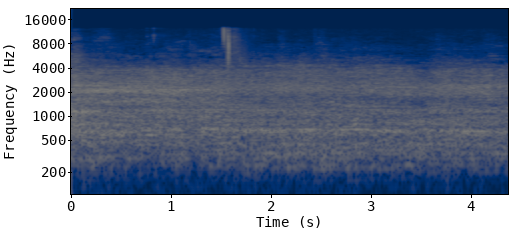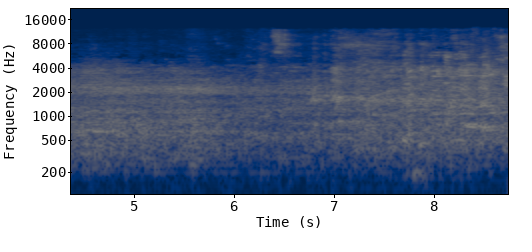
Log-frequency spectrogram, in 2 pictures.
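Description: A busy train station in downtown Tokyo at morning rush hour: a loud, steady wash of crowd noise with many indistinct voices and bustle blending together throughout, dipping briefly before swelling again.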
